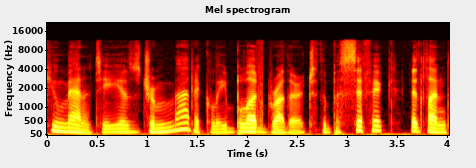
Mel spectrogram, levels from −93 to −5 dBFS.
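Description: At 2.09 to 2.15 s, a brief loose connector crackle cuts into the speech: a worn contact rapidly making and breaking chops the signal into an irregular scratch. The waveform shows jagged gaps and spikes, and the spectrogram shows scattered broadband vertical streaks.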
